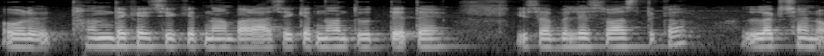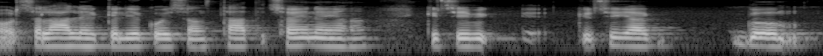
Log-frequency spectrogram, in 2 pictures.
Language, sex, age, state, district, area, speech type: Maithili, male, 18-30, Bihar, Purnia, rural, spontaneous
